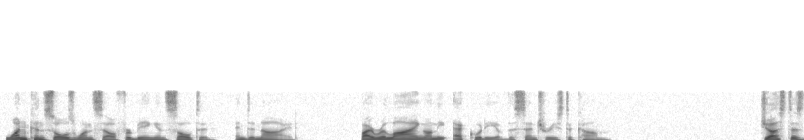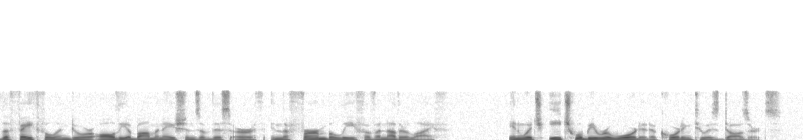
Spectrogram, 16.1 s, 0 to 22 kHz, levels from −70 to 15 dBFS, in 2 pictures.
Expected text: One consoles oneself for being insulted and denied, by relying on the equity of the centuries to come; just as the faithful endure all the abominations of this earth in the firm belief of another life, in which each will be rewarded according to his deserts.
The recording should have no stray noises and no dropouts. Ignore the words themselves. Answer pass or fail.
pass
